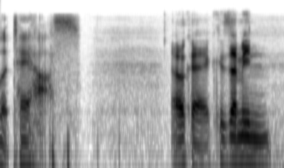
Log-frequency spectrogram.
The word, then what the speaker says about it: Tejas: Because that pronunciation was of Mexican Tejas.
